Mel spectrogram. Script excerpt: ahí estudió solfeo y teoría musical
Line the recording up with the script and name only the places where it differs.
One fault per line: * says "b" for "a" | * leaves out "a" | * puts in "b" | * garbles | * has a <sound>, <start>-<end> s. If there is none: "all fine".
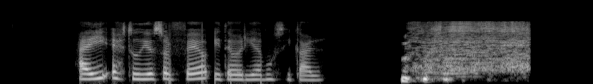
* has a laugh, 4.0-5.3 s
